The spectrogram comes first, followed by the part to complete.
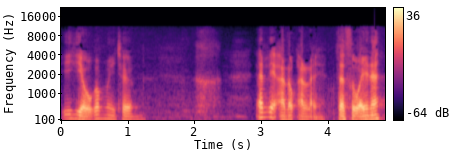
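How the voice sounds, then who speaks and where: A man's voice: medium pitch, expressive, normal speed. A man telling a folk tale in a casual, rambling way, with many fillers and coarse words. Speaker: storyteller.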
